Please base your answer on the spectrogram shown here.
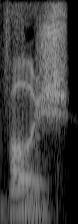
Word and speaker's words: Vosges: It's pronounced Vosges.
